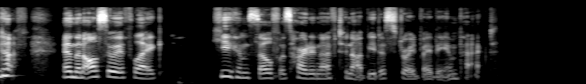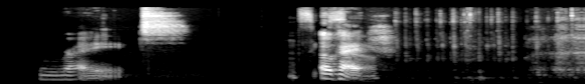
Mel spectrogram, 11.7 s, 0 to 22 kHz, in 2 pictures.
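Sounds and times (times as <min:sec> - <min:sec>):
speech: 0:00.0 - 0:05.1, 0:06.3 - 0:07.8, 0:08.8 - 0:10.0
rapid clicky typing on a computer keyboard: 0:09.8 - 0:11.7.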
